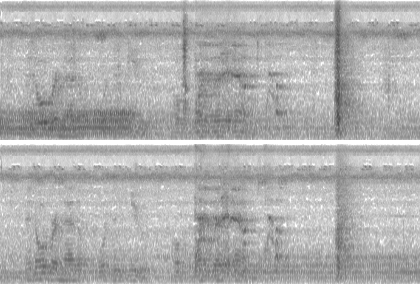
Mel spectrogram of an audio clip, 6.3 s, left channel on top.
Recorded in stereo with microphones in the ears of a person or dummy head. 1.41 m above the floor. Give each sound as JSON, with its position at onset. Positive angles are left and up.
{"t": 0.4, "sound": "a man speaking", "side_deg": -65, "distance_m": 0.8}
{"t": 2.9, "sound": "a cough", "side_deg": -40, "distance_m": 0.6}
{"t": 5.0, "sound": "a whoosh", "side_deg": 70, "distance_m": 0.6}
